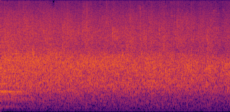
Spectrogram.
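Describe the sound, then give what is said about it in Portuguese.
An audience applauds God steadily, a dense wash of many hands clapping at an even, sustained level throughout with no voices standing out. “Aplauda Ele de todo o teu coração.”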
